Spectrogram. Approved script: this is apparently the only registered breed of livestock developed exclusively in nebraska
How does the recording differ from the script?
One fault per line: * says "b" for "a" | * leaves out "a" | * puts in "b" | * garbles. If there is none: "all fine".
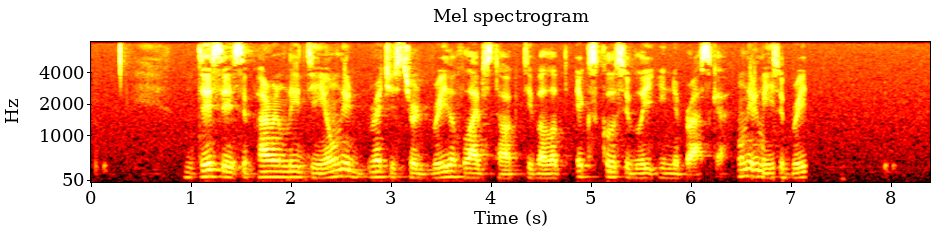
* garbles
